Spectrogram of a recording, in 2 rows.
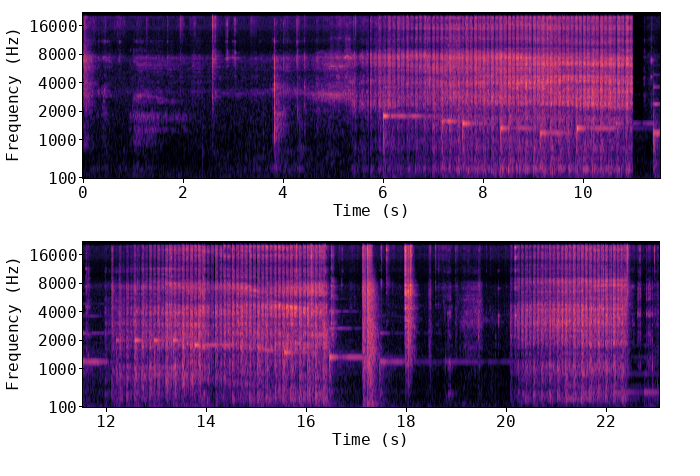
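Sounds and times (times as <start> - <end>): metal being filed: 4.4 - 16.6, 18.9 - 23.0.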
